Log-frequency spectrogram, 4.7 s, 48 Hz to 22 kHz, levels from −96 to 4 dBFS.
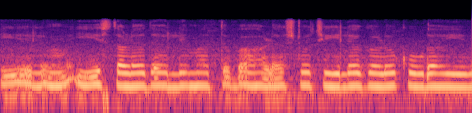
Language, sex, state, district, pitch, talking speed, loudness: Kannada, female, Karnataka, Bidar, 210 Hz, 75 wpm, -15 LUFS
